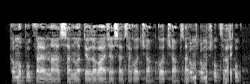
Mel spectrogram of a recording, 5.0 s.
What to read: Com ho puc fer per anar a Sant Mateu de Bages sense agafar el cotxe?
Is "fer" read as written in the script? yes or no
no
